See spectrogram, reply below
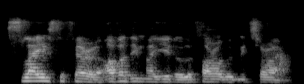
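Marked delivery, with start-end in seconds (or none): none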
